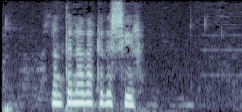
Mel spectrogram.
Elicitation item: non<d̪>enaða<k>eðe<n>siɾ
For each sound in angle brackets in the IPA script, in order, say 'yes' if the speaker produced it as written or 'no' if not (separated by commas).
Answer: no, yes, no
